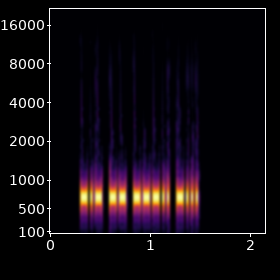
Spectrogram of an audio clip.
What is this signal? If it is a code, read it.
Morse code, heard as a keyed tone, about 46 wpm, 700 Hz. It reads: KM8B
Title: USA Call Signs - 4 Characters - Repeated 2x - 50wpm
